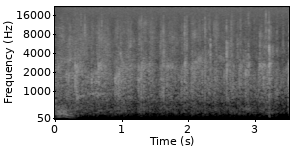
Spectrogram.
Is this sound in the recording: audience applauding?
yes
